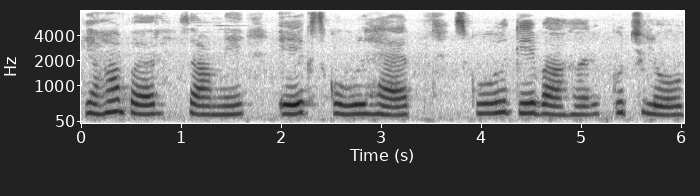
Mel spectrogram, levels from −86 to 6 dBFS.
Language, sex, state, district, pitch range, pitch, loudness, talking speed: Hindi, female, Punjab, Pathankot, 230-265 Hz, 250 Hz, -15 LUFS, 110 wpm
